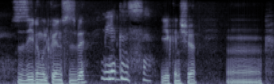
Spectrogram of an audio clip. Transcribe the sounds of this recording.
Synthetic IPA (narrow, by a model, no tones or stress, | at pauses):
sɪzʏjd̪ɪŋʏlkʲe̞nɪsɪzbe̞ | ekʲɪnʃsɪje̞kʲɪnʃɪ | ə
